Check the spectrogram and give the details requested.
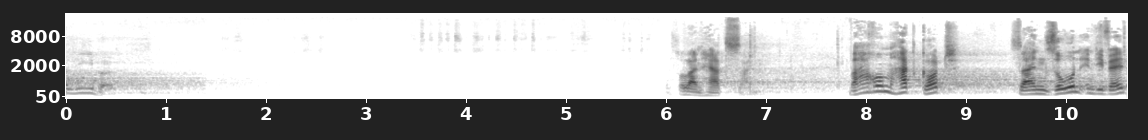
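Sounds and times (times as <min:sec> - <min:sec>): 
handwriting strokes writing the word Jesus: 0:01.5 - 0:02.8, 0:03.4 - 0:06.0
speech: 0:06.1 - 0:07.0, 0:07.8 - 0:10.6.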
